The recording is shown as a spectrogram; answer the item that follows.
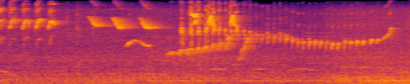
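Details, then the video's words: Caged Oriental magpie-robin (kacer), agitated on hearing other birds, sings high whistled slurred notes and short repeated downward sweeps, then a long rising whistled glide breaking into rapid trilled notes; faint low hum beneath. "Kacer SUNEO emosi denger suara burung lain"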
